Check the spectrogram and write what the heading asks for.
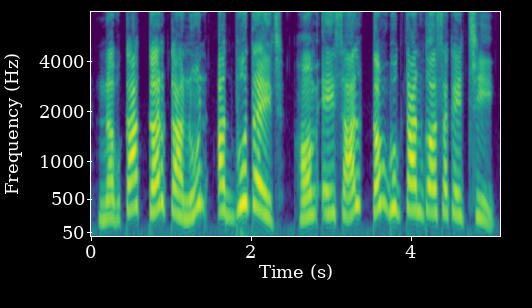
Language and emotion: Maithili, surprised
